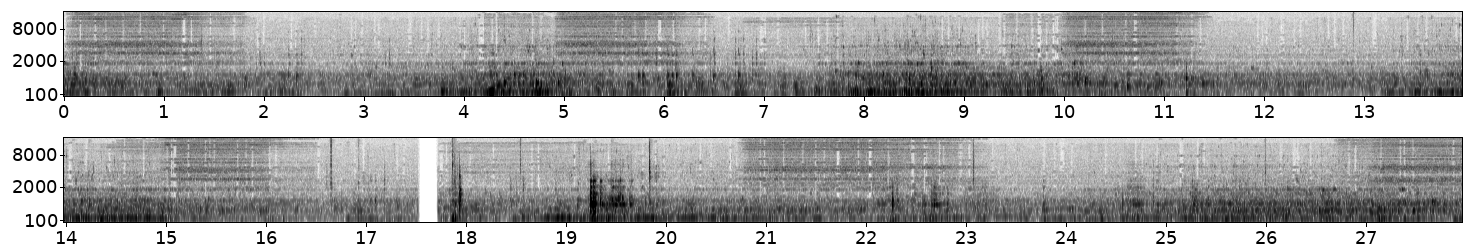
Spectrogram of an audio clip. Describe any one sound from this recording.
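Scuba bubbles burst and gurgle underwater in regular breaths.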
